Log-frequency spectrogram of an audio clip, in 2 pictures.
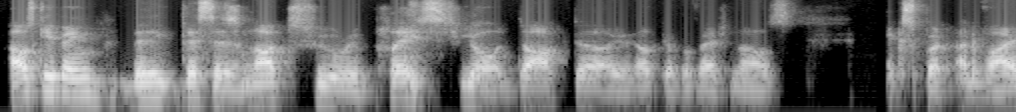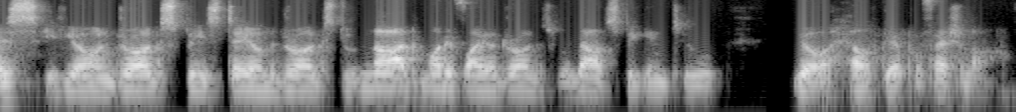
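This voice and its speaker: A man's voice: low-pitched, fairly even intonation, moderate pace, darkish tone, husky, poor audio. A man, a doctor, giving an unscripted health webinar, with many fillers and restarts. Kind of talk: informal health talk.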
